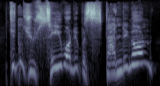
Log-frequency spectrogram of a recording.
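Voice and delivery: high, exasperated question; snapping. A narrator's reading. Hermione quizzes the others about the dog, snapping. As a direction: scold them with rising exasperation. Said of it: "she snapped".

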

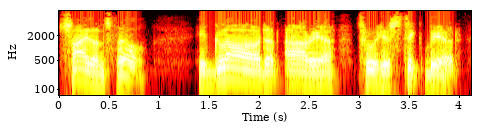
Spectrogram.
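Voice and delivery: plain reading voice

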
